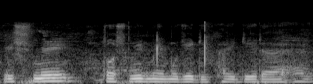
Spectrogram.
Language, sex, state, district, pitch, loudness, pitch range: Hindi, male, Bihar, Katihar, 130 Hz, -21 LUFS, 120-135 Hz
